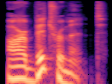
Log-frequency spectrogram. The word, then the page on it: arbitrament: British English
